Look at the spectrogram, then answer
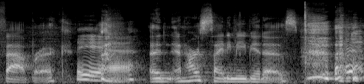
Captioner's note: laughs; laughs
